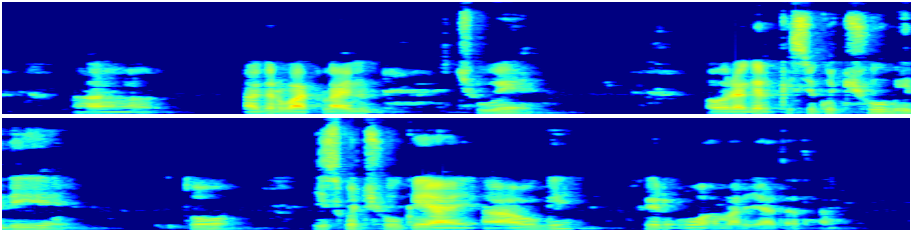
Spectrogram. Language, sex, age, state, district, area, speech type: Hindi, male, 45-60, Uttar Pradesh, Jaunpur, urban, spontaneous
